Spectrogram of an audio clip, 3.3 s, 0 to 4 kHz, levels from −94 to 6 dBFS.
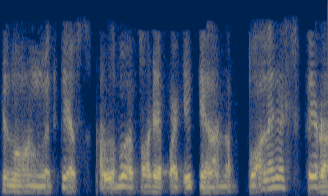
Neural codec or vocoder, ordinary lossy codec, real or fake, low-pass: codec, 16 kHz, 1 kbps, FreqCodec, smaller model; MP3, 32 kbps; fake; 3.6 kHz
